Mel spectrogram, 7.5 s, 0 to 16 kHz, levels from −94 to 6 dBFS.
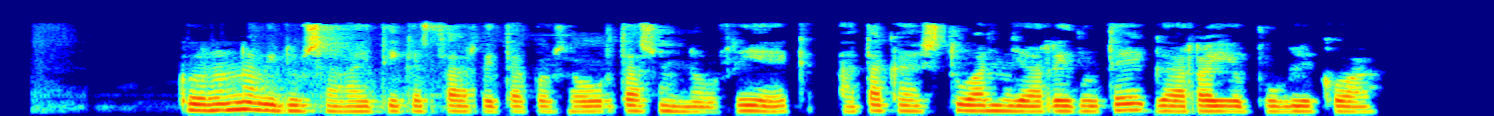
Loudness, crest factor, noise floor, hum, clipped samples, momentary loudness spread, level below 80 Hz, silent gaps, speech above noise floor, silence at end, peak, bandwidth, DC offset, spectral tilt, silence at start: -16 LUFS; 16 dB; -63 dBFS; none; under 0.1%; 8 LU; -64 dBFS; 4.08-4.18 s; 48 dB; 0.6 s; 0 dBFS; 7.8 kHz; under 0.1%; -5.5 dB/octave; 0.9 s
